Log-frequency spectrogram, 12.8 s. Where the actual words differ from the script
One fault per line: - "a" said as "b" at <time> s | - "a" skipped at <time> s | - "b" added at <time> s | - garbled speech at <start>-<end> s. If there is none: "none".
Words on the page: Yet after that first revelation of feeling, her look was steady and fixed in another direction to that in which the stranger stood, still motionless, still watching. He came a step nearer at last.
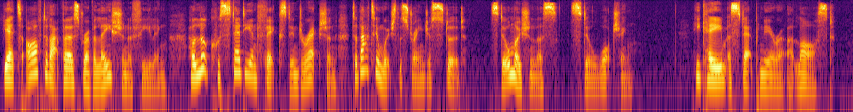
- "another" skipped at 4.5 s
